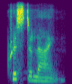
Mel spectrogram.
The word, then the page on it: crystalline: Indian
